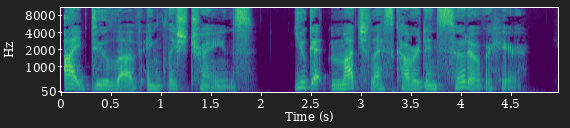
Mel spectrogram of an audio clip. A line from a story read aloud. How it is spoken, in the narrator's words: he said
